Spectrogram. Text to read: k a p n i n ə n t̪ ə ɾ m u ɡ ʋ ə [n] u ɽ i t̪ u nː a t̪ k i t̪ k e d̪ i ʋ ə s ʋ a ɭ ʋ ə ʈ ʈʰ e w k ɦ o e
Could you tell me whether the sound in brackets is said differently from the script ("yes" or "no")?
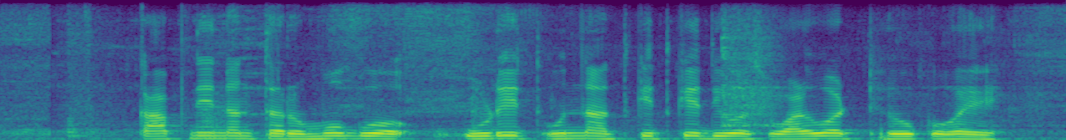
yes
